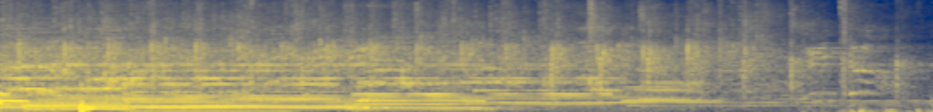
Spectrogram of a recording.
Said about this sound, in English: Let's clap our hands unto the Lord and shout unto him with a voice of triumph.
